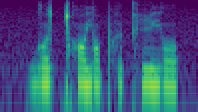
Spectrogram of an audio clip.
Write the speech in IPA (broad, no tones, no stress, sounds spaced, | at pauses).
ɡ o z ǀʰ ɔ j ɔ pʰ ɘ kʰ i j o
